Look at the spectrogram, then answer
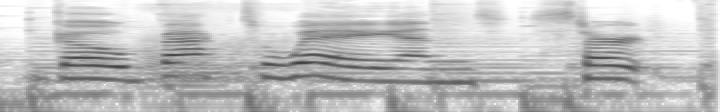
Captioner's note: man farting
